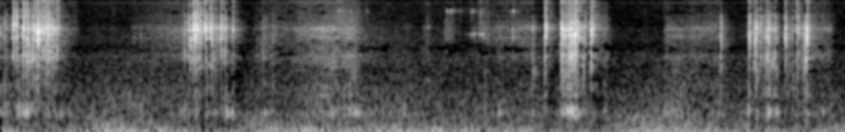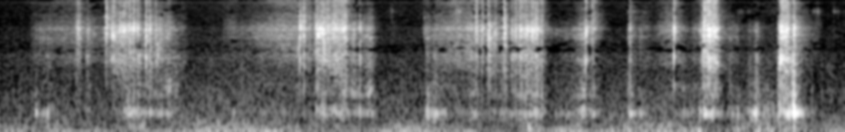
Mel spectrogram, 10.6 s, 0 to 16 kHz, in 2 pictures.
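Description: An empty, hollow cardboard tube about 30 cm long, held in both hands, is tapped and scratched along its surface with long red-painted nails. Short, bright scratching bursts alternate with quiet gaps, each carrying a faint hollow tone around 520 Hz that dies away almost instantly.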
